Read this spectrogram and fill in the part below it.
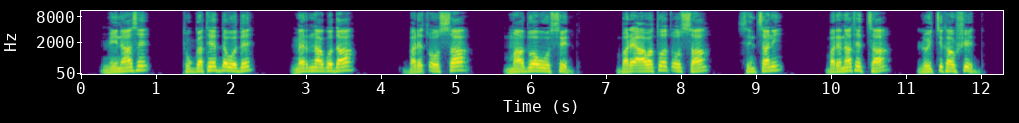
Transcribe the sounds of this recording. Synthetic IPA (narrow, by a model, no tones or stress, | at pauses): miːnaːs̬ɛ | t̪ʊɡːɐt̪e̞ːd̪ːɐwɔd̪ɛ | mɛɾnaːɡɔd̪aː | bɐɾɛt͡sʼo̞ːsːaː | maːd̪ʊwaːwo̞ːsːe̞ːd̪ːɐ̥ | bɐɾɛaːwɐt̪ʊwaːt͡sʼo̞ːsːaː | sɪnt͡sːɐnɪ | bɐɾɛnɐt̪ɛt͡sːaː | lɔjt͡sːɪkɐwʃːe̞ːd̪ːɐ̥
